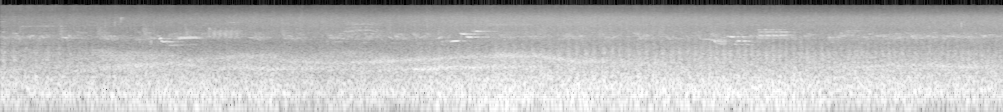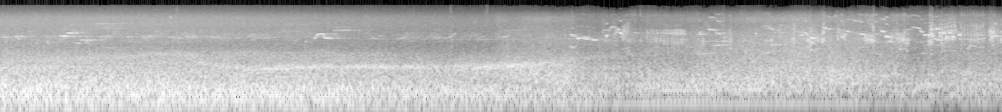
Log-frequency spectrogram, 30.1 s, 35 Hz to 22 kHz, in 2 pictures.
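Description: Ambient nature soundscape: a steady background with scattered bird chirps and a faint wavering tone that slowly rises and falls. About 24 seconds in the background thins out and the bird calls become busier and higher.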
